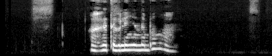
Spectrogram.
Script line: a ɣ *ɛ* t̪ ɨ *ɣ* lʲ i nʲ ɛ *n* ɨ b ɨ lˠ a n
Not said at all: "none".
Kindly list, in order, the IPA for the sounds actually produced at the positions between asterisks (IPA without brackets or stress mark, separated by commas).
ɛ, ɣ, n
